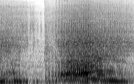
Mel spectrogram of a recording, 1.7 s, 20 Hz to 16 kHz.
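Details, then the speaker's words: Old carbureted four-stroke motorcycle after an oil change to PTT Max Plus 4T 20W-40: engine picks up cleanly from idle into a short rev and settles without knocks or rattles; sounds smooth and healthy. "Jangan lupa kita idle mesinnya masih oke banget mesinnya nih tuh suaranya juga masih [Musik] halus"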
